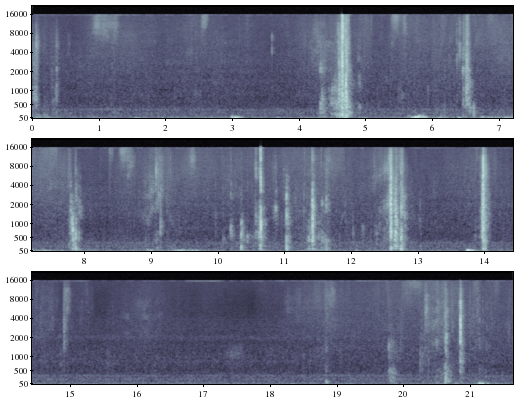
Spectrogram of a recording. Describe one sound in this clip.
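Long fabric sleeves swish sharply through the air.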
